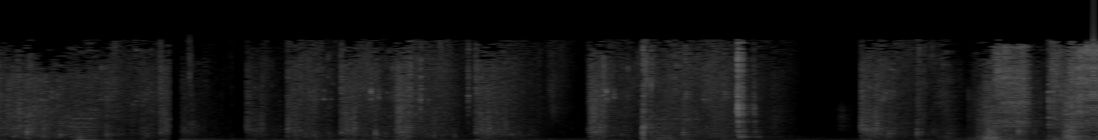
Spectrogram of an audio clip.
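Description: Footsteps crunch on straw.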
